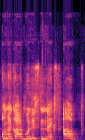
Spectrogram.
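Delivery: pleading for the next high; excited quote. Retold or imitated. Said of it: "you're like".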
